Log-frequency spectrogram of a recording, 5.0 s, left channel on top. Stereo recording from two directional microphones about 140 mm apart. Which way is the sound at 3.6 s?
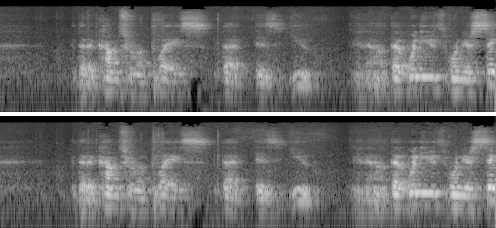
30° left (ahead or behind).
